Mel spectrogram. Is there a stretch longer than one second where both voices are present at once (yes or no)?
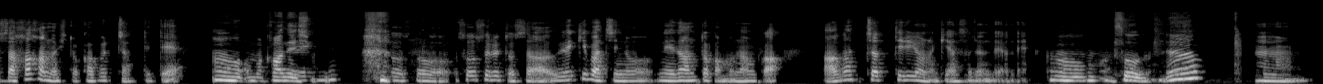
no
